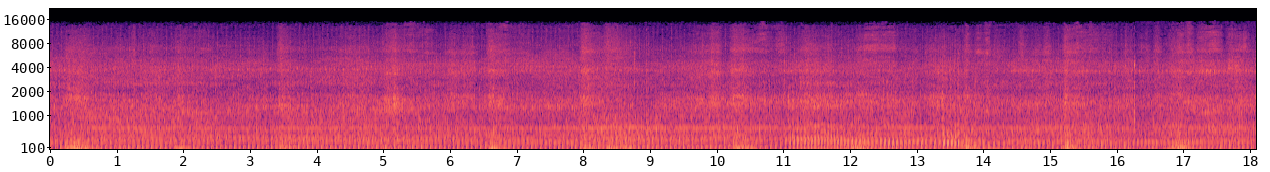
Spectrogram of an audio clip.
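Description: KTM 500 EXC-F dirt bike's single-cylinder four-stroke engine running on a rocky trail, its note rising and falling with the throttle about two-thirds of the way in. Several sharp knocks come through as the bike goes over rocks.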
